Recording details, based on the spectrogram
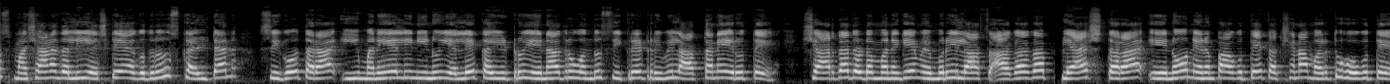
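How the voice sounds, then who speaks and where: A woman voicing an angry young daughter from a TV serial, scolding her mother in a sharp, accusing way. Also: high voice, natural voice.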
